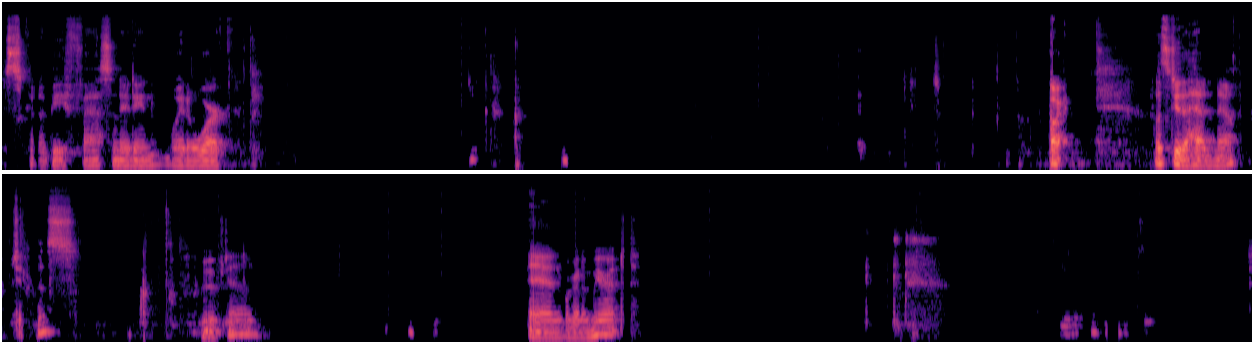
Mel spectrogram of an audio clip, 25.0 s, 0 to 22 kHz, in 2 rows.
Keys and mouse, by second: 1.3 middle click, 2.1 g, 2.9-5.3 middle drag, 4.4-6.2 drag, 6.3-11.4 drag, 7.9 w, 9.2 ctrl+s, 12.2-15.6 shift+middle drag, 13.6 shift+d, 14.0 g, 15.6-19.5 drag, 21.4-23.7 drag, 24.9 Tab.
